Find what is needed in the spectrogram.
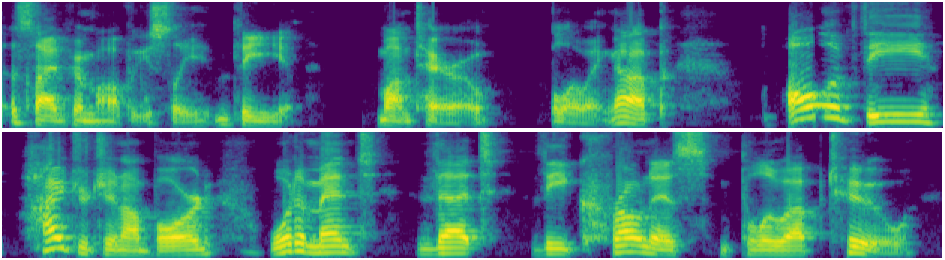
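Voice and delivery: normal talking voice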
